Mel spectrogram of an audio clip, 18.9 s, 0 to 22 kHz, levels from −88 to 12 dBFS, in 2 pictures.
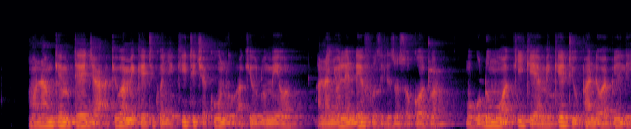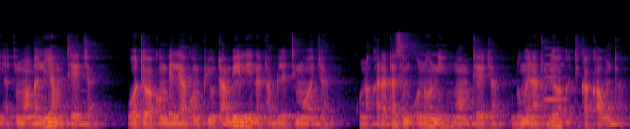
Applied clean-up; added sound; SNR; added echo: none; Wind instrument, woodwind instrument; 13 dB; reverberation time 0.8 s.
